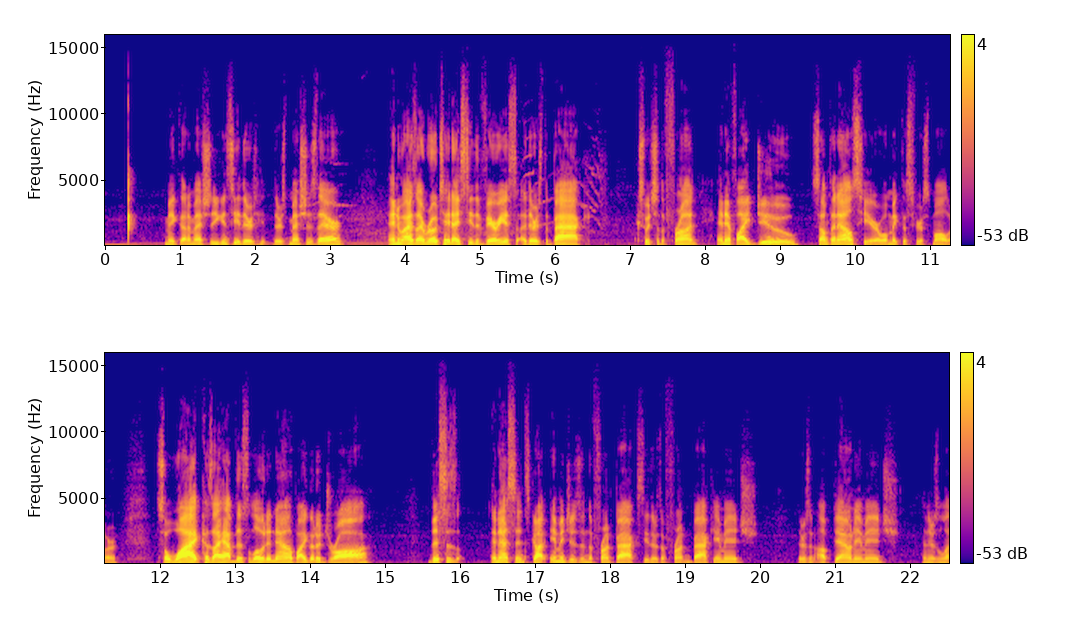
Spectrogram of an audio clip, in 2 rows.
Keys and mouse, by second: 0.7-4.5 right drag, 4.5 right click, 5.8 right click, 8.8 w, 9.4 click, 10.4 q, 10.7-13.6 right drag, 14.1-17.5 drag, 14.1 typing, 19.6 click.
